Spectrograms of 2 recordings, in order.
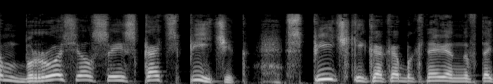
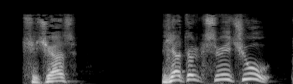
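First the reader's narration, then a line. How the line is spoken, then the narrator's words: Weak shout. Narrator (Russian): слабо прокричал Шатов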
